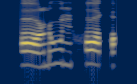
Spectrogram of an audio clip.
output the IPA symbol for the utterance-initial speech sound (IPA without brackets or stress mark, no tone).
ɒ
